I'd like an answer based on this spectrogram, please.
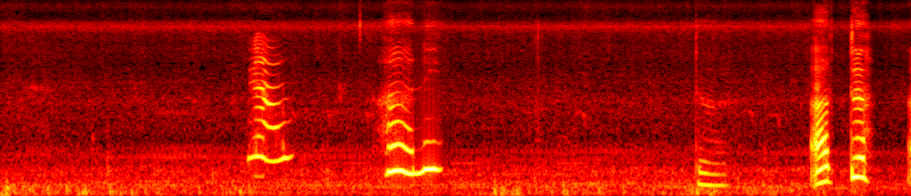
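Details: Pet cat named Honey giving several wavering, drawn-out meows, two close together early on and a pair of short rising calls near the end, with a person talking quietly in a small room.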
